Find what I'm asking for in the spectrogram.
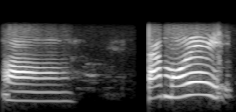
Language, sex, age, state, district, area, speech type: Assamese, female, 30-45, Assam, Dhemaji, rural, conversation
